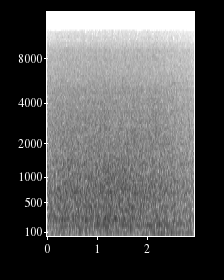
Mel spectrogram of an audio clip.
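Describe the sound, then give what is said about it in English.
Seawater surges through a large pipe at a Poseidon Resources desalination plant site in Carlsbad on the California coast, about 100 million gallons a day, in a steady, dense, loud roar of rushing water, with no breaks or voices over the full stretch. “He says that soon, the seawater surging through this pipe, 100 million gallons of it a day, is going to be treated through a process called”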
